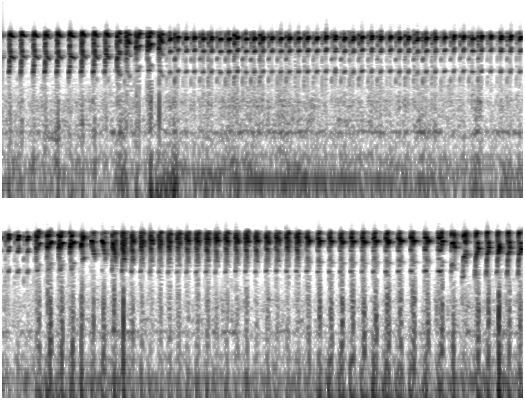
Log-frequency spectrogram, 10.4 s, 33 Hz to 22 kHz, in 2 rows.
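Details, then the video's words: Lovebird delivering ngekek, a long non-stop chattering song, as high, rapid, sharply pulsed notes, about three a second, in a steady unbroken stream that shifts slightly in tone after the middle. "Love Bird Ngekek 5 Menit Non Stop"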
